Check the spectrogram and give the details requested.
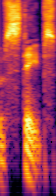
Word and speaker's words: stapes: about do you spell St a PES so stapes but it's pronounced stapes weird okay it's it's also called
